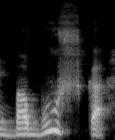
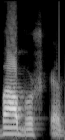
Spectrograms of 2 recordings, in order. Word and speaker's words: babushka: America, for some reason, the stress, they decided to say babushka, but in Russian language, normal language, so everyone is saying babushka. The stress falls onto the first syllable, and that's how we are.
